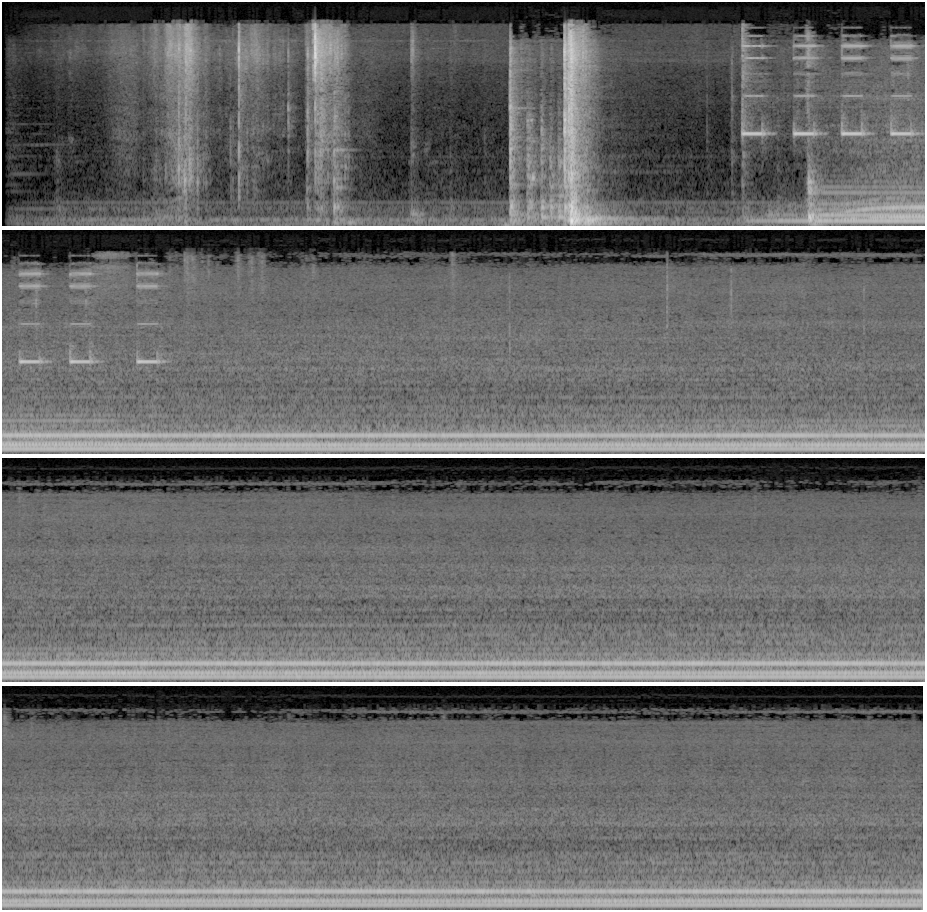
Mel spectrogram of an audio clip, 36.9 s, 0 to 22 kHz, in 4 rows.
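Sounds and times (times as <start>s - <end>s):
microwave oven humming: 7.4s - 36.9s.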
